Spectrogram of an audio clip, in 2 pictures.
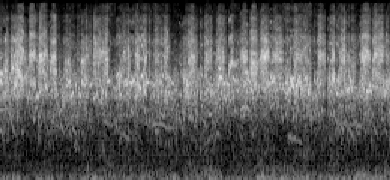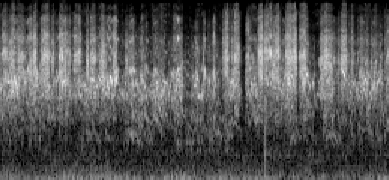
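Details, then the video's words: Aviary colony of happy budgerigars: an unbroken wall of high, scratchy chirps and rapid twitters from many birds at once, with a few louder squeaky notes standing out near the middle. "Happy Budgie birds chirping sounds"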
